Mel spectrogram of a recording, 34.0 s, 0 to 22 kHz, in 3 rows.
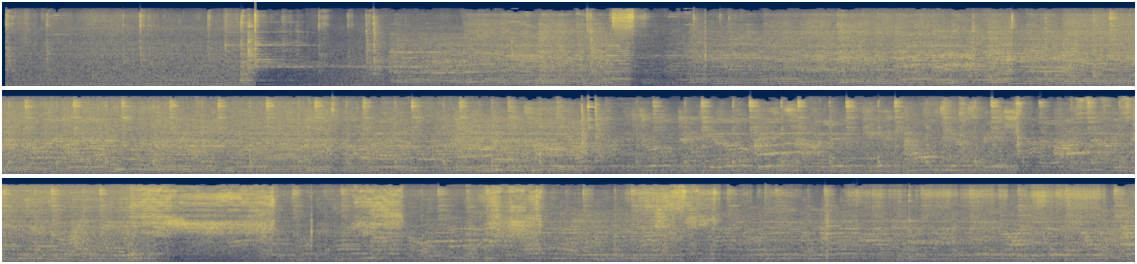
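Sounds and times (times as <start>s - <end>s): metal milking equipment clanking: 9.7s - 33.9s
milking teat cups hissing: 22.0s - 33.9s.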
